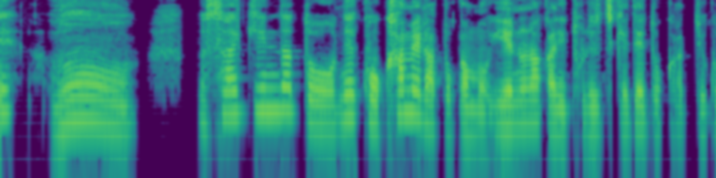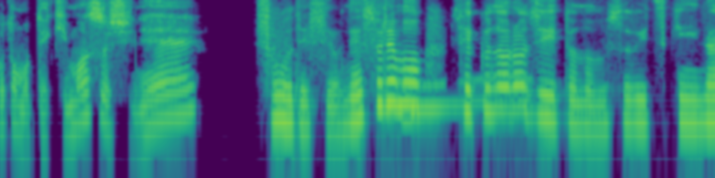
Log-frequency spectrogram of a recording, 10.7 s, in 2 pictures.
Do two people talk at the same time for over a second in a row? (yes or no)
yes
